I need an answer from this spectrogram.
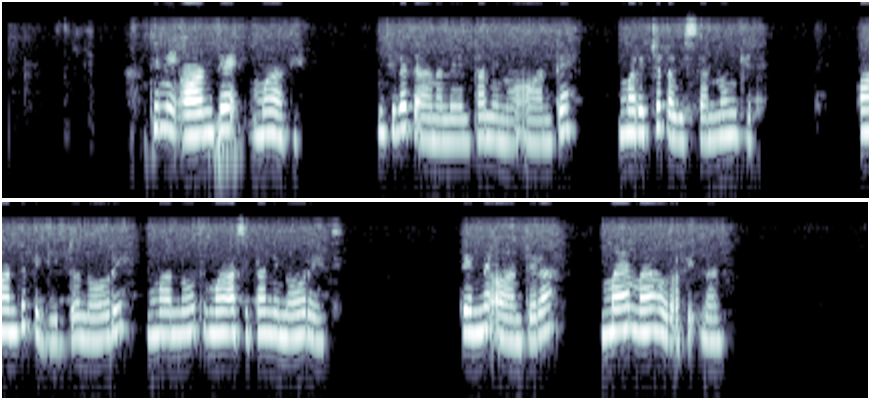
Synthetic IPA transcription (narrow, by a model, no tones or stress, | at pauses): t̪ɪnɪʔɔant̪ɛmaːt̪ɪ | mɪt͡ʃɪlɛt̪ɛʔanɐle̞ːlt̪ɐnːɪnuːʔɔ̰ant̪ɛ | mɐɾɪt͡ʃːɐt̪ʼɐwɪsːɐnːɔŋkɛt̪ɛ̥ | ʔɔaːnt̪ɛt̪ɛɡɪd̪ːɔnoːɾɪmɐnːoːt̪ɪmaːɐsɪt̪ɐnːɪnoːɾeːt̪ɪ̥ | t̪ɛnːɛʔɔ̰ant̪ɛɾɐ | mɐjɐmɐjɐhɔɾɐ̰fɪ̰ʔnɐn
